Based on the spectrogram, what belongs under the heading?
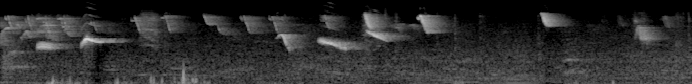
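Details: Green-winged saltator kept for song competition, singing the short smooth Paraná style: series of high, clipped, falling notes repeated roughly every half second, with a few lower slurred whistles early on.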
